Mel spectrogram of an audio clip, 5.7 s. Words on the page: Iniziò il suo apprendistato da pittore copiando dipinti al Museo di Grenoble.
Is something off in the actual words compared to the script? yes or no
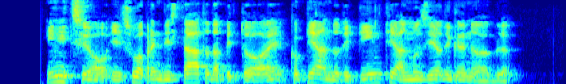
no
